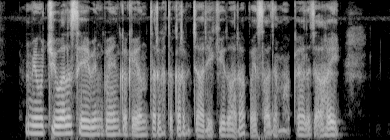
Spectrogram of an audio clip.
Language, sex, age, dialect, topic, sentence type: Magahi, male, 46-50, Central/Standard, banking, statement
